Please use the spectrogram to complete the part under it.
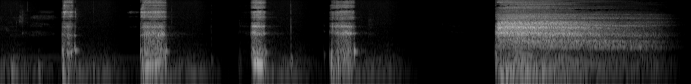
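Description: A person imitates someone holding their breath and gasping in sleep: four short breathy huffs separated by pauses, then a long, loud gasping breath that slowly fades away.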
